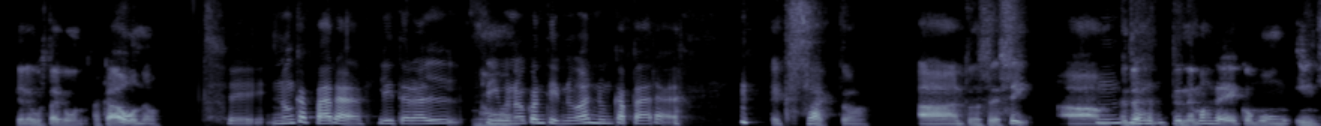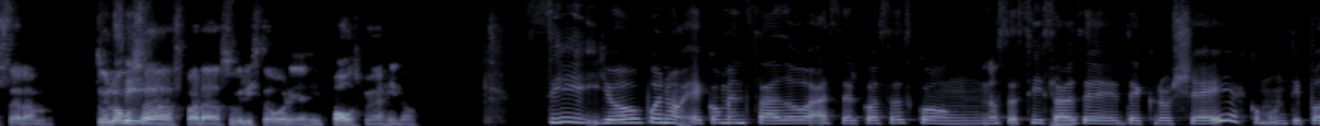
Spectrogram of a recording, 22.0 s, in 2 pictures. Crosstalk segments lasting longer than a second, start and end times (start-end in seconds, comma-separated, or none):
none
